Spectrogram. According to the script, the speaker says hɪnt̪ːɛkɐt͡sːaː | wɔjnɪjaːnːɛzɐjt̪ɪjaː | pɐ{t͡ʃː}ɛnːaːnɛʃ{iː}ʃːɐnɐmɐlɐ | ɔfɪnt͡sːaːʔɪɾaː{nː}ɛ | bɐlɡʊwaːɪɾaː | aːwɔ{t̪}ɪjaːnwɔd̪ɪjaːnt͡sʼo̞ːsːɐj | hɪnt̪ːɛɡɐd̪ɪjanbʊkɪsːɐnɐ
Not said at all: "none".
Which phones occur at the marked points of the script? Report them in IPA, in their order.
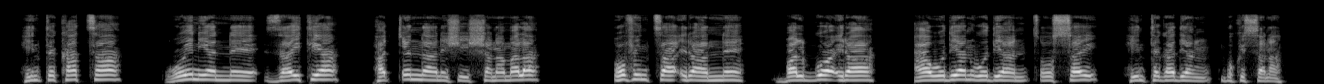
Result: t͡ʃʼː, iː, nː, d̪

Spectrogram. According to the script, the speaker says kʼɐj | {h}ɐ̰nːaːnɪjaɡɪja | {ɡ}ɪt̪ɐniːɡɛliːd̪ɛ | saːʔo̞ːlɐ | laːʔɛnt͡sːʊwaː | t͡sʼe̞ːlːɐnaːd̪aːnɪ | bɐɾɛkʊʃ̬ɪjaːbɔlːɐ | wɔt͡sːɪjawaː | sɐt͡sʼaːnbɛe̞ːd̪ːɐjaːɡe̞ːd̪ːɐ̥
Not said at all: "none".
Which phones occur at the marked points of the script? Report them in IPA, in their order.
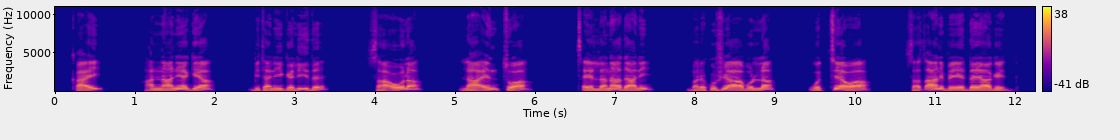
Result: h, b

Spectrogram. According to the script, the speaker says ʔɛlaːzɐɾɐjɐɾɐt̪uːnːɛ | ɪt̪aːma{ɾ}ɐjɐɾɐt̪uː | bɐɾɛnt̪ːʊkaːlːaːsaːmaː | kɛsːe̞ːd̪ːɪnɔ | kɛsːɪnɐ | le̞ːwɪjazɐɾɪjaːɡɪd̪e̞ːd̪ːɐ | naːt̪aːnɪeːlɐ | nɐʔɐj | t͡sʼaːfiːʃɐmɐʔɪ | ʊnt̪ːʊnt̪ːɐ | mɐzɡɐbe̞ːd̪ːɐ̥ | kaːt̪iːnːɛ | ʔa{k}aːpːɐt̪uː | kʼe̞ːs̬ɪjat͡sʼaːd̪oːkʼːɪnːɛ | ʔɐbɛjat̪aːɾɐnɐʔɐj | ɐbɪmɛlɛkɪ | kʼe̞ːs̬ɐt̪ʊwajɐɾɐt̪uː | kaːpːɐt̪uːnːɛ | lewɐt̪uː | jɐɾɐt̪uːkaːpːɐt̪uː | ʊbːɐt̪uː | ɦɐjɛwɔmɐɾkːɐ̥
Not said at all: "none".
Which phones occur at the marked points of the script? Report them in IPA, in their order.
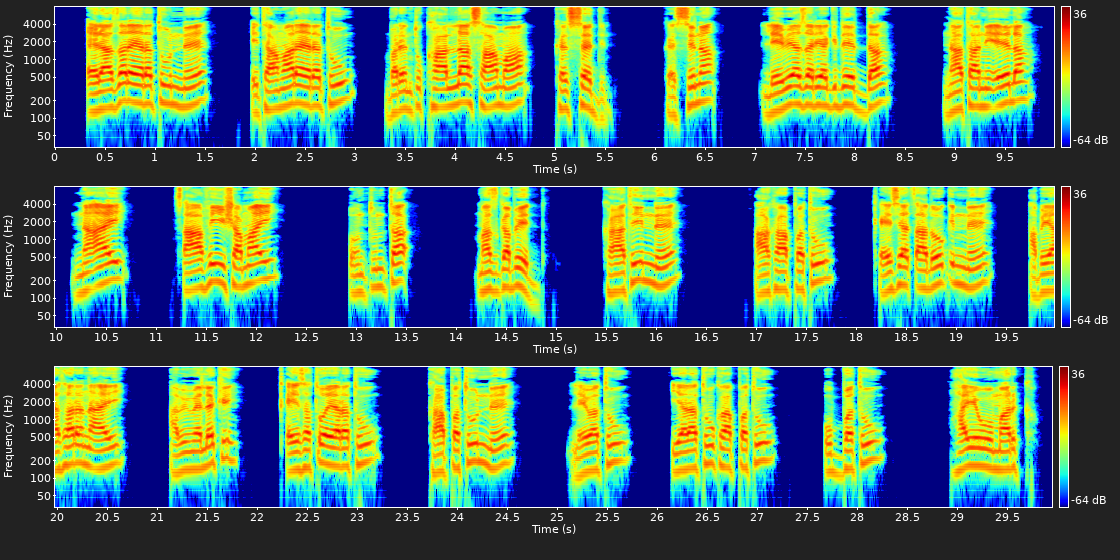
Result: ɾ, k

